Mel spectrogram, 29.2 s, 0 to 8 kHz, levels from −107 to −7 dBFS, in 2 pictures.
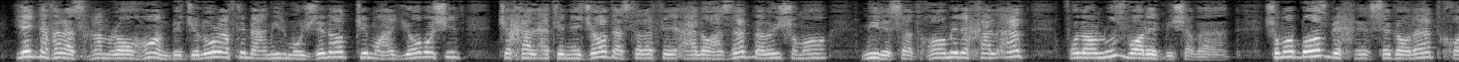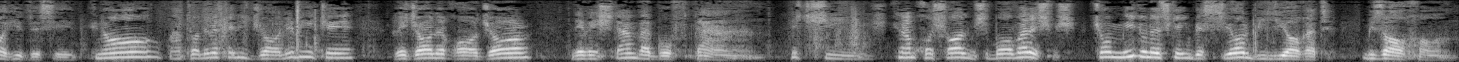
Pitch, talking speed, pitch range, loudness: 210 Hz, 130 wpm, 185-230 Hz, -22 LUFS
